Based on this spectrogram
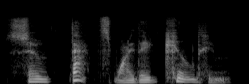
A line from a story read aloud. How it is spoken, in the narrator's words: she said quietly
